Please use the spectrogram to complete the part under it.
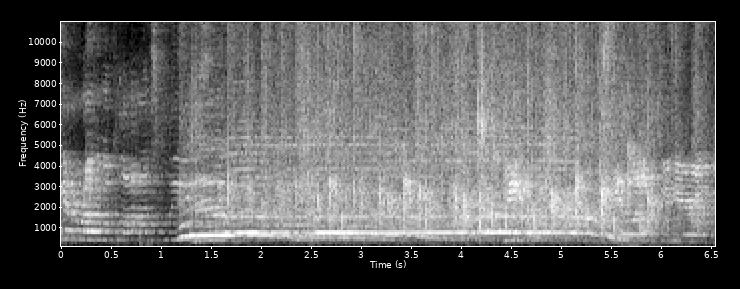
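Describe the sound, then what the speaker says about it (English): An election-night live show audience claps and cheers loudly for several seconds, with whooping voices rising over the steady applause. "Can I get a round of applause"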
